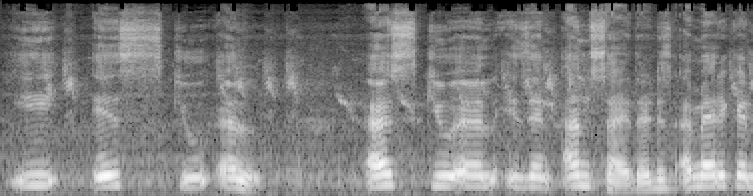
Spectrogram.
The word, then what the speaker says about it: SQL: done through SQL language SQL is pronounced as E is QL SQL isn't unsighted is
